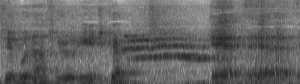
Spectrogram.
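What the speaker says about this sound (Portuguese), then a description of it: "Isso são as minhas gatas. Essa hora elas ficam caçando, né?" Pet cats meow repeatedly in drawn-out, rising and falling calls, close and clear, with a person talking over them.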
